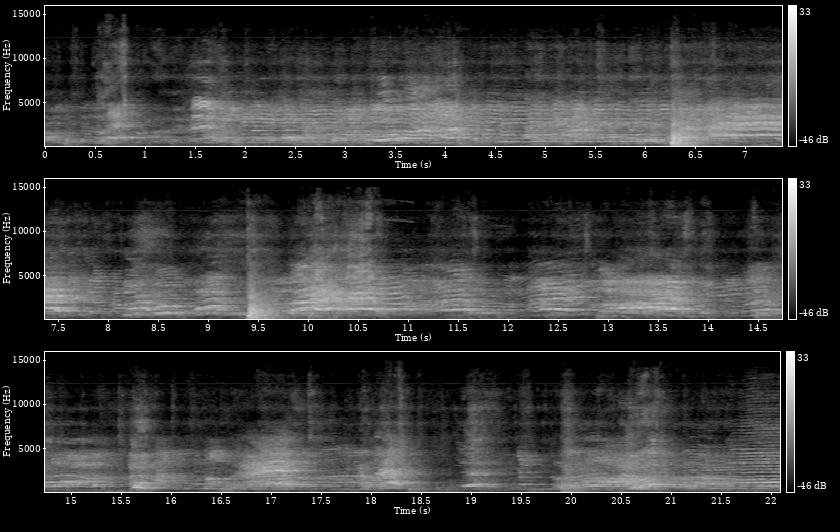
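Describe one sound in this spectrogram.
Young women shout and grunt while wrestling.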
